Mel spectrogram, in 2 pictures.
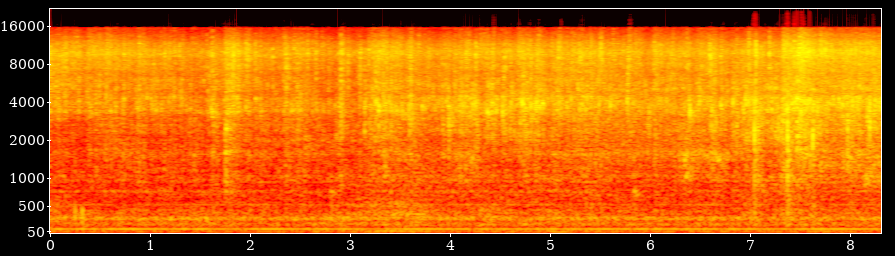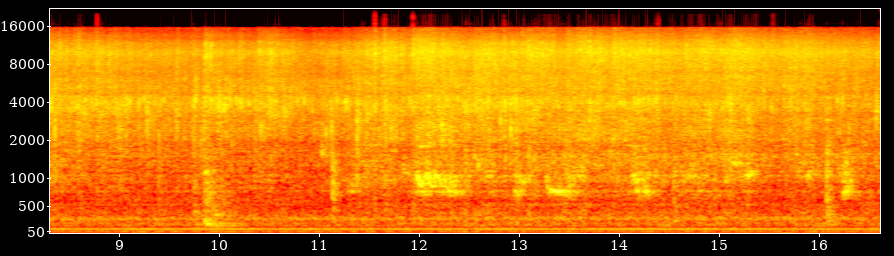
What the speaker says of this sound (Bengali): আমি ডিমটা প্রথমে ভেজে নিচ্ছি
